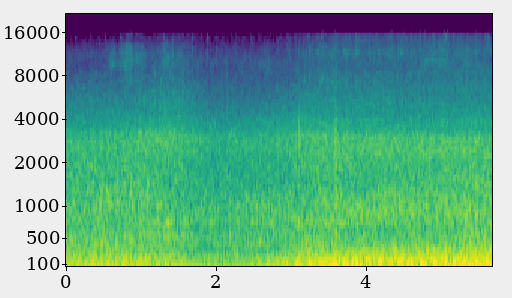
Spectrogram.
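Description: Dodge Challenger Scat Pack's V8 running at low speed as the car is manoeuvred, a steady low rumble that grows louder about three seconds in.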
